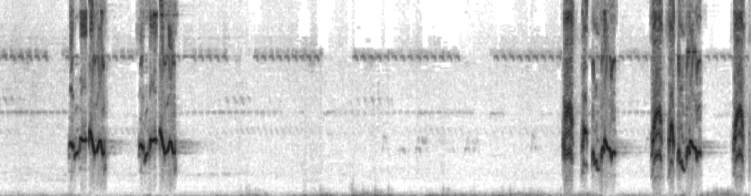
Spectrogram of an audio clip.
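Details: Lure call of a sooty-headed bulbul, played to provoke wild birds: a pair of short warbling whistled phrases, a gap, then a rapid burst of four bubbly phrases, with low background rumble.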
